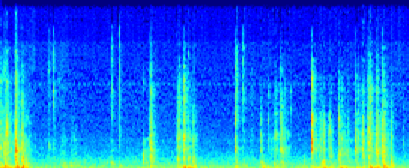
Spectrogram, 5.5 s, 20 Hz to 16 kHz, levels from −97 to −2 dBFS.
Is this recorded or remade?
recorded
